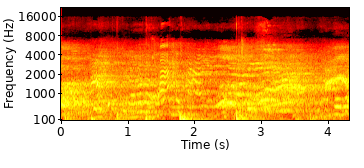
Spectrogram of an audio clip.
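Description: A group of students talking and calling out, echoing in a sports hall, with about four dull thuds on the floor during the first three seconds.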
